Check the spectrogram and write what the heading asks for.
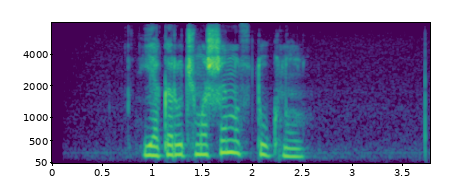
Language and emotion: Russian, neutral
